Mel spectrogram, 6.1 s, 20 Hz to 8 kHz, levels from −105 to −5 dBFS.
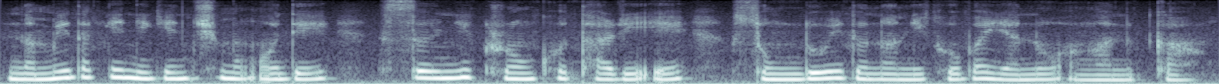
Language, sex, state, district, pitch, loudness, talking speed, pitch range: Garo, female, Meghalaya, West Garo Hills, 210 Hz, -14 LUFS, 120 wpm, 195-230 Hz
